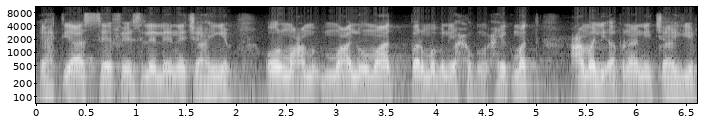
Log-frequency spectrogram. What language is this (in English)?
Urdu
